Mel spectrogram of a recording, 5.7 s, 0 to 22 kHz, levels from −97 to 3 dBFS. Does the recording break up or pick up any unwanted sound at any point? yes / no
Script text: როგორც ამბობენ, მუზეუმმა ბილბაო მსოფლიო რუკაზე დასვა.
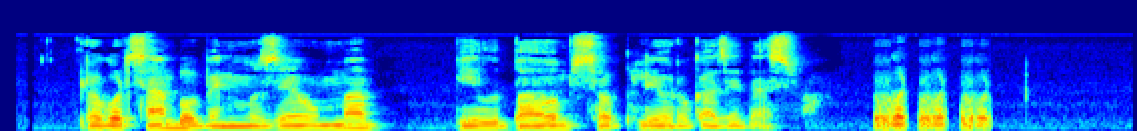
yes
